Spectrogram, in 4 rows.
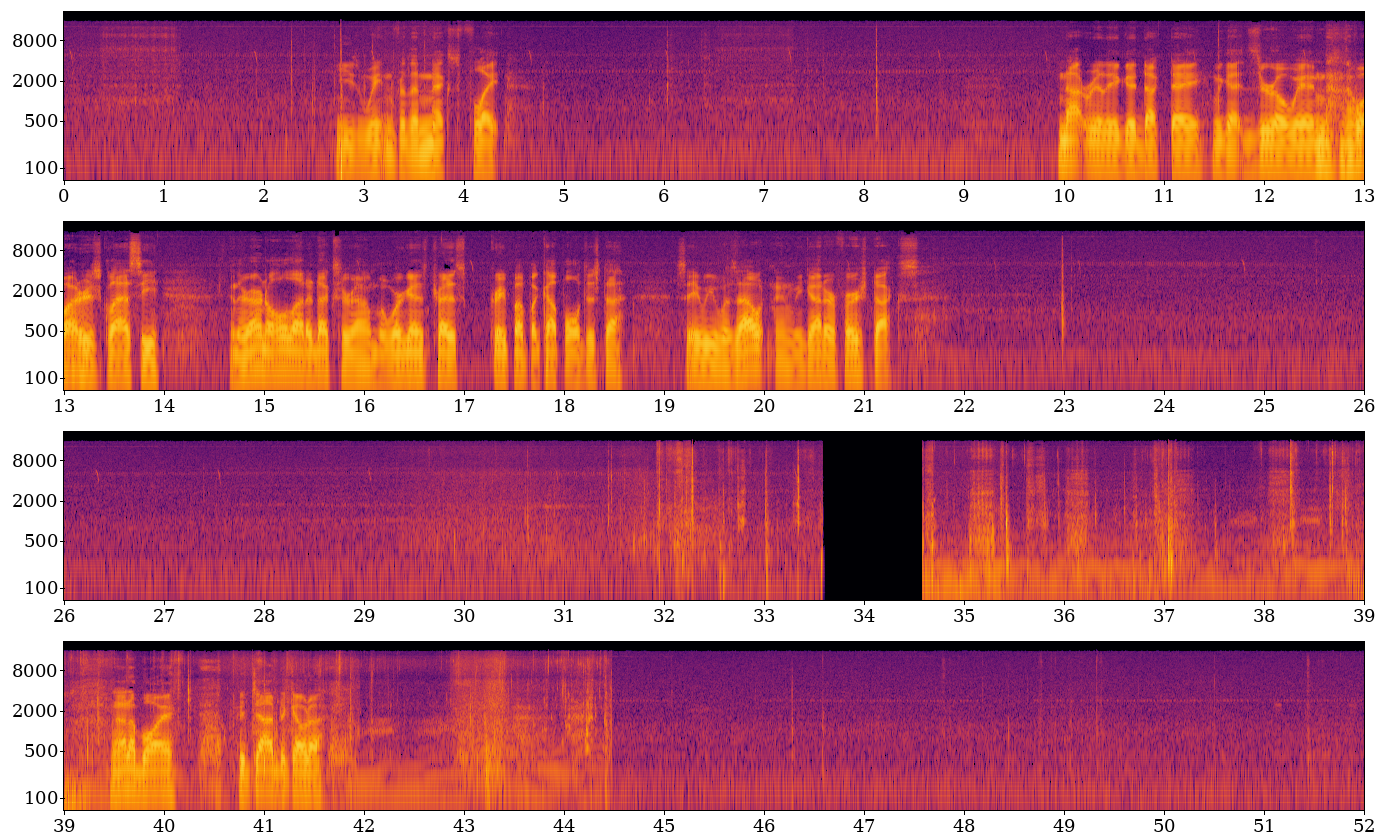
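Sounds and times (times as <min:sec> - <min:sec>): faint steady hiss: 0:00.0 - 0:33.4, 0:35.1 - 0:52.0
small ticks: 0:35.1 - 0:45.2
water splashing and sloshing: 0:41.8 - 0:44.5.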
